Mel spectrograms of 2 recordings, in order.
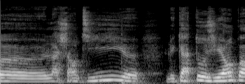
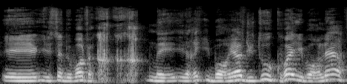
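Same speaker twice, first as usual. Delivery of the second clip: ordinary talk, nothing marked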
